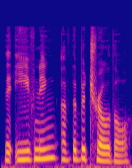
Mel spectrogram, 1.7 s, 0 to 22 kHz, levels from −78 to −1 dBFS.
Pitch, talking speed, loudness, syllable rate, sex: 195 Hz, 180 wpm, -16 LUFS, 6.0 syllables/s, female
